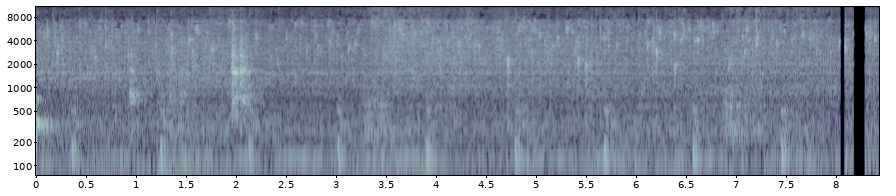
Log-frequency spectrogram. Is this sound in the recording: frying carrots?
yes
